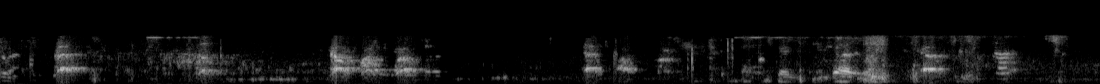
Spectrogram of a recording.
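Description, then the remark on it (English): Small dogs yapping in rapid, excited bursts, heard through a thin, tinny phone line from a caller's unmuted phone, with a few pauses between flurries and muffled voices mixed in underneath. “The puppies, the dogs, yapping, yapping, yapping.”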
